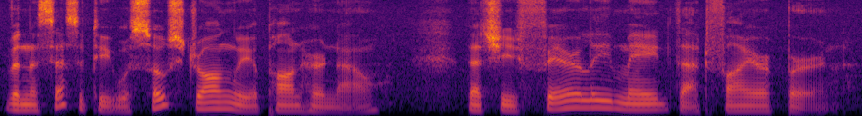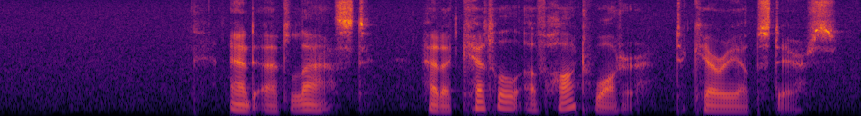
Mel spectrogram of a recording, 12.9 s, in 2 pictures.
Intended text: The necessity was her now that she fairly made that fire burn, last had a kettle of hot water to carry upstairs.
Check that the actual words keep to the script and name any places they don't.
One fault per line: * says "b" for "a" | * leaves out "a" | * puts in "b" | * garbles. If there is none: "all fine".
* puts in "so strongly upon"
* puts in "and at"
